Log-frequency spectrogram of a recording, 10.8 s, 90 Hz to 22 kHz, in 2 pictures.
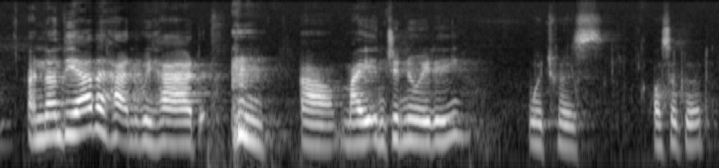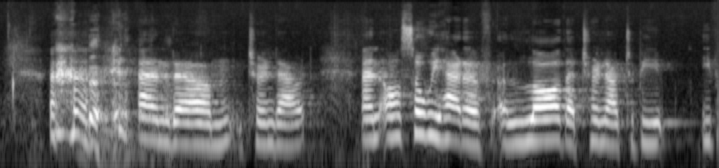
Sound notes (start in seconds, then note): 5.8 chuckling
